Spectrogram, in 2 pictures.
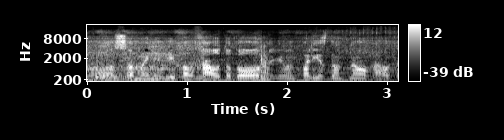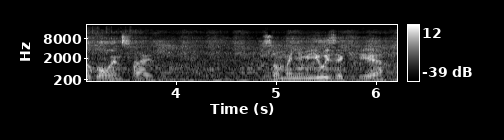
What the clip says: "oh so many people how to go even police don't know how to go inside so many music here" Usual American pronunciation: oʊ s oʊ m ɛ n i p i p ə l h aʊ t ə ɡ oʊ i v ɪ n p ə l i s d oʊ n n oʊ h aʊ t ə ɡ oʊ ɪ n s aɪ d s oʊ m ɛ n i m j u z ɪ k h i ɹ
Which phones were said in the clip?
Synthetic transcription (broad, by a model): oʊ s oʊ m ɛ n i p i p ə l h aʊ t ə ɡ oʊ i ɪ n p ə l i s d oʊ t n oʊ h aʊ t ə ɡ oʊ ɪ n s aɪ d s oʊ m ɛ n i m j u z ɪ k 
